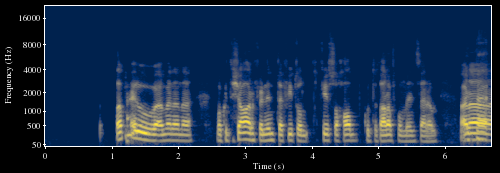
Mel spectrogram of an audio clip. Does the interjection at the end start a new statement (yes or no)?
no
